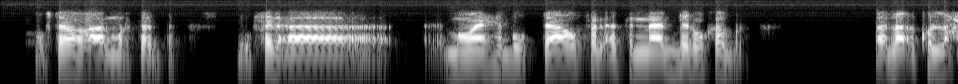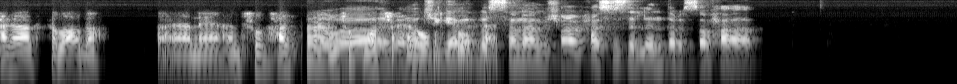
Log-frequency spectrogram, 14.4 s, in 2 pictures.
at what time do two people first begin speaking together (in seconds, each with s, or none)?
9.5 s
